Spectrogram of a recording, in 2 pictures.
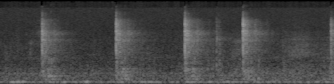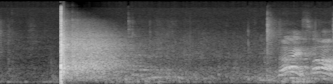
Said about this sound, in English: Look, Penny, what do you think of these little firecrackers we just made?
